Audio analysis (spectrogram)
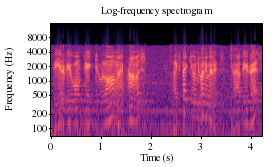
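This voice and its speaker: An actor playing a guarded, businesslike recruiter, polite and brisk, in 1950s drama style. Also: male voice, mid-range voice, expressive, lightly acted. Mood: polite, eager. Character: guarded, businesslike recruiter arranging a secretive interview. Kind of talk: 1950s anthology drama acting. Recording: muffled 1950s broadcast, faint noise.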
